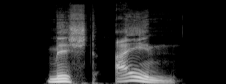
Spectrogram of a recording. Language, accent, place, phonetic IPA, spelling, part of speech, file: German, Germany, Berlin, [ˌmɪʃt ˈaɪ̯n], mischt ein, verb, De-mischt ein.ogg
- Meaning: inflection of einmischen: 1. second-person plural present 2. third-person singular present 3. plural imperative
